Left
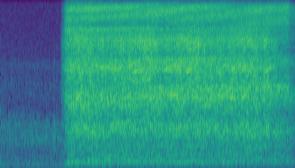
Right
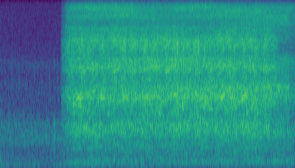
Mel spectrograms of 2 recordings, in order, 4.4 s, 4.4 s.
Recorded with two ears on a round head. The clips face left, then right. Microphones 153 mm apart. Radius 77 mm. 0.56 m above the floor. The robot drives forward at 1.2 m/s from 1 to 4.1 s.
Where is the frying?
85° left, 3 m; by 4.3 s 40° left (ahead or behind), 4.5 m.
